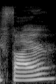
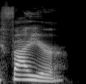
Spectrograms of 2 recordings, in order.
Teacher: the vowel often changes when the r follows it there is a slight uh sound that is added after certain vowels making it sound almost as if the word contains an extra syllable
